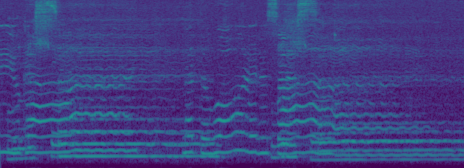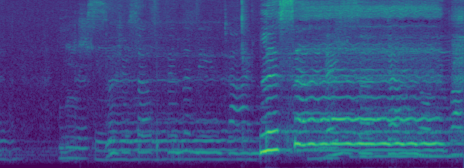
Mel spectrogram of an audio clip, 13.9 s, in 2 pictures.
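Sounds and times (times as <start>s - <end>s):
soprano singing a song: 0.0s - 13.9s.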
